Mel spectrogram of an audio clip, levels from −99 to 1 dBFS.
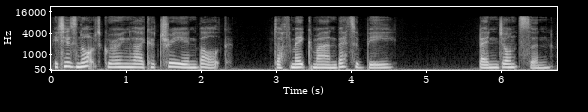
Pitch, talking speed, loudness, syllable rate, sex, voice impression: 200 Hz, 140 wpm, -17 LUFS, 3.8 syllables/s, female, feminine, slightly adult-like, slightly fluent, slightly intellectual, slightly calm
